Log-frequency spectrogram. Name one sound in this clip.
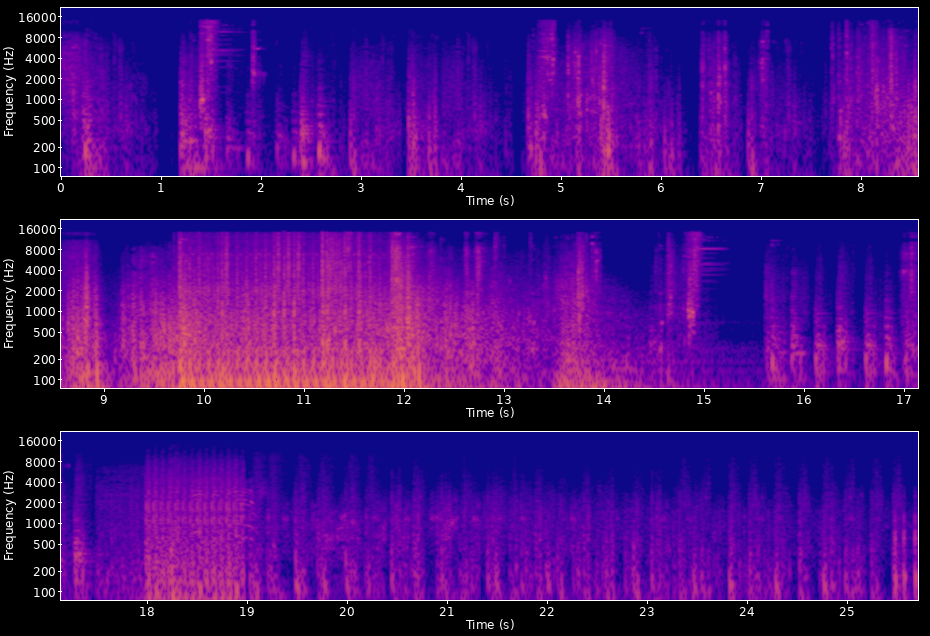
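Footsteps run quickly over ground.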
